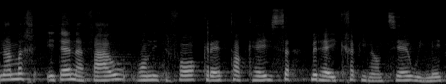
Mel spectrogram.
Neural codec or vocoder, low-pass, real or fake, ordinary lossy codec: none; 14.4 kHz; real; MP3, 64 kbps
